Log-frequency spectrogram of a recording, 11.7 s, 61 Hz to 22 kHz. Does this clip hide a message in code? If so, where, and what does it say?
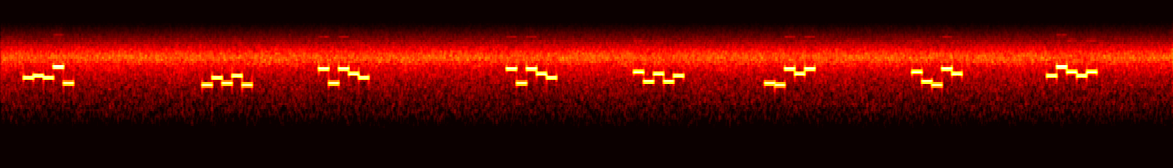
Yes: five-tone selective call (CCIR) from 0.2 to 11.0 s, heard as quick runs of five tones, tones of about 100 ms, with radio hiss and a squelch burst at the end. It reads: 56552 15261 02075 02075 83736 21070 83107 66868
